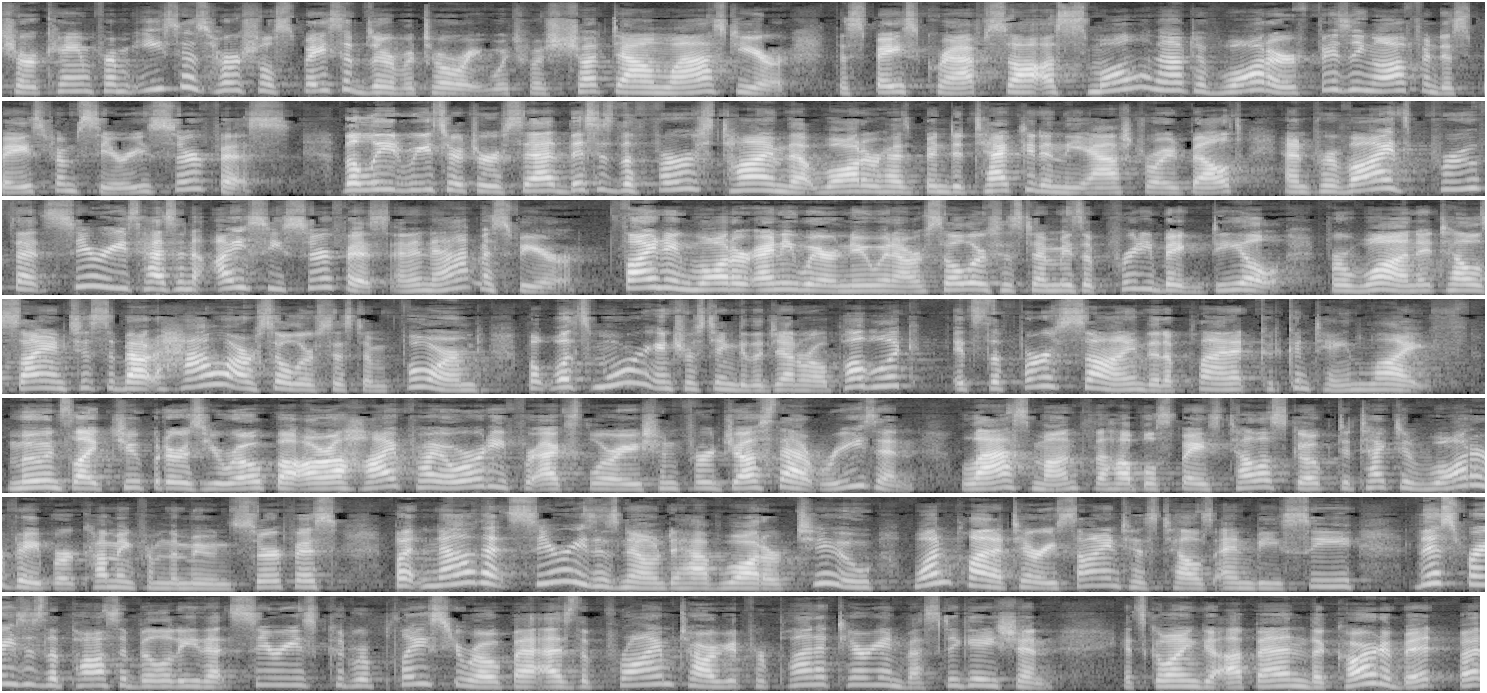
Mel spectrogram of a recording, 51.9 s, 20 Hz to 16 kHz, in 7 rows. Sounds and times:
Speech: 0:00.0 - 0:51.8.

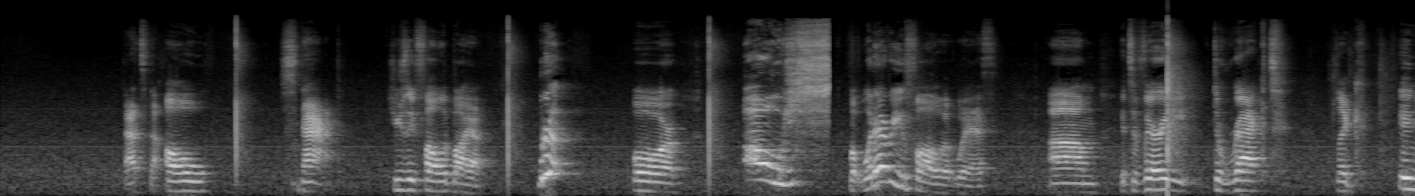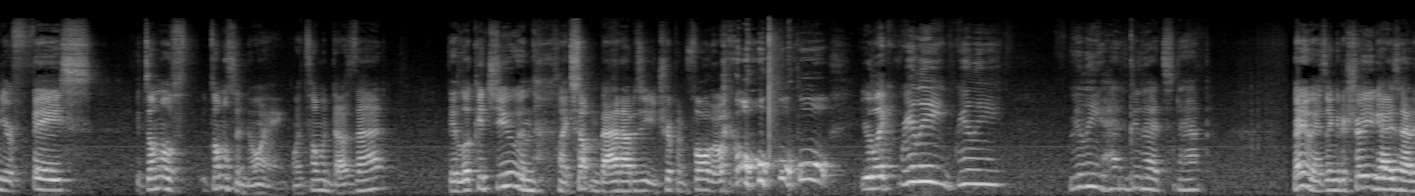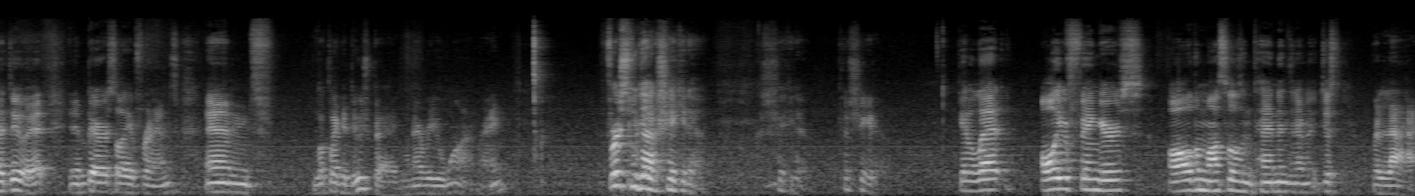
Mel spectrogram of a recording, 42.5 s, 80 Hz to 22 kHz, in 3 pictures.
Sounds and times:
Speech: 0:01.2 - 0:02.2, 0:02.8 - 0:24.2, 0:24.8 - 0:26.3, 0:27.1 - 0:33.4, 0:34.4 - 0:37.2, 0:37.8 - 0:42.4.

